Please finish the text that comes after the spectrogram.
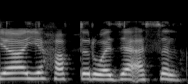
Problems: background sounds at intervals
